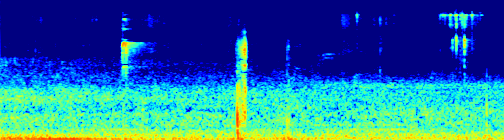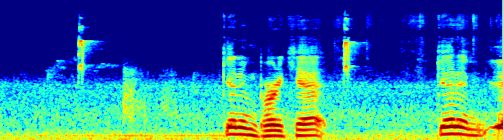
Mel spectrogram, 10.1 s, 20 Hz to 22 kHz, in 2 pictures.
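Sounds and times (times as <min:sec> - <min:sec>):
high bird chirps: 0:01.1 - 0:01.6, 0:05.5 - 0:06.3.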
